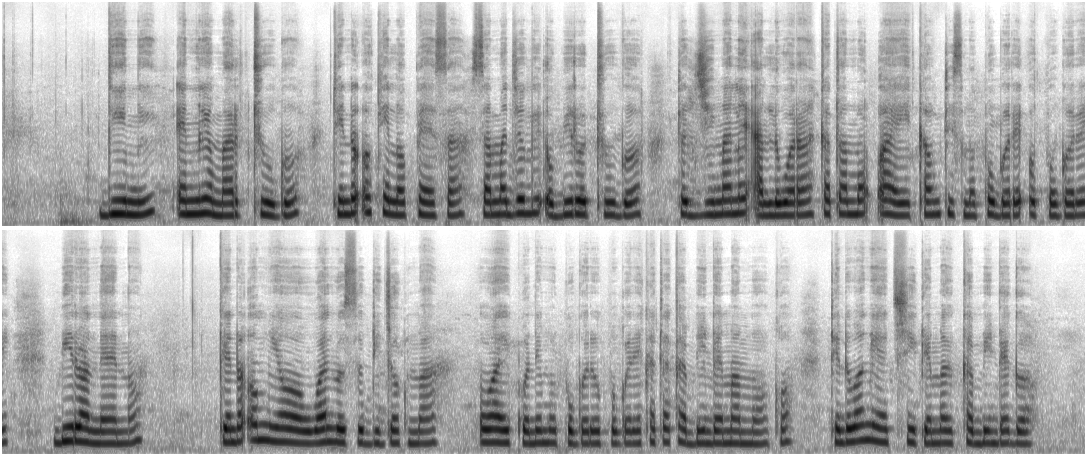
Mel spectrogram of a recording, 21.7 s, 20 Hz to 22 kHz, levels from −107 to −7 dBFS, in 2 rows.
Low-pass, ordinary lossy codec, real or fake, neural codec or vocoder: none; none; fake; codec, 44.1 kHz, 3.4 kbps, Pupu-Codec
